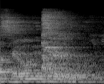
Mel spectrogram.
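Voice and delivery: low, soft, crying, tearful pleading. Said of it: "eu comecei a chorar e gritar".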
